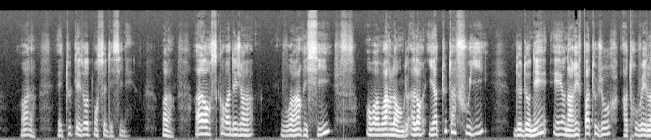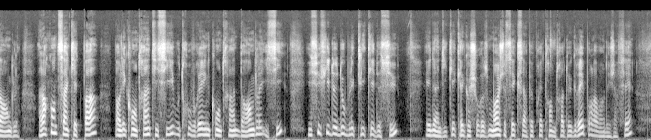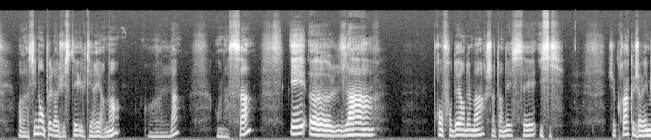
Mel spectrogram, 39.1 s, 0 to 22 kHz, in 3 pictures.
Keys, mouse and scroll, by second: 0.0-1.0 drag, 1.0-1.7 scroll down 1, 3.9-5.6 drag, 5.6-8.2 scroll up 1, 8.2-9.3 scroll up 1, 9.3-9.6 scroll up 1, 9.6 middle click, 9.7-11.2 drag, 14.7-17.4 drag, 18.4 click, 19.9-22.9 drag, 22.9 3, 23.3 KP_3, 24.0 Return, 26.0 middle click, 27.0-28.3 drag, 28.7-39.0 drag.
